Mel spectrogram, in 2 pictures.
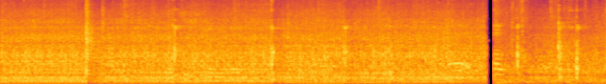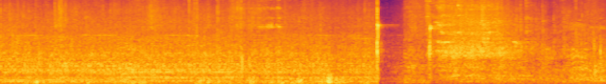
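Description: Paving work: an engine running steadily under scattered clicks and knocks of concrete interlock paving blocks being set and stacked, with workers' voices in the background.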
